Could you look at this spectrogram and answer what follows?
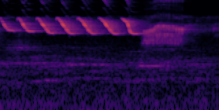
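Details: Timbrado canary song for training: repeated loud downslurred whistles, about three per second, closing with a harsher buzzy rattle that fades away.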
